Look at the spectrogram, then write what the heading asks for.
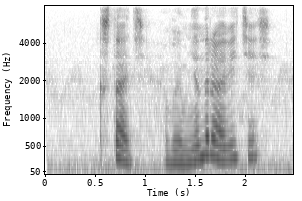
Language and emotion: Russian, positive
